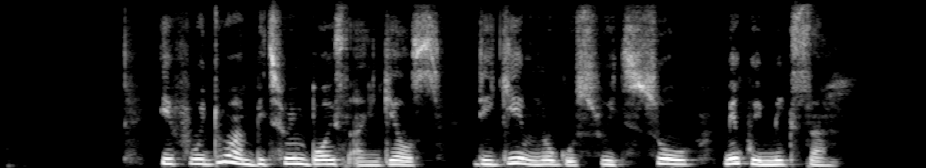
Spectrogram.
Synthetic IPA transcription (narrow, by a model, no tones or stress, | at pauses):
ifwiduãmbitʰwĩnbɔɪsã̰nɡɛls | diɡẽmnoɡoswitso | mekwimiksãn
